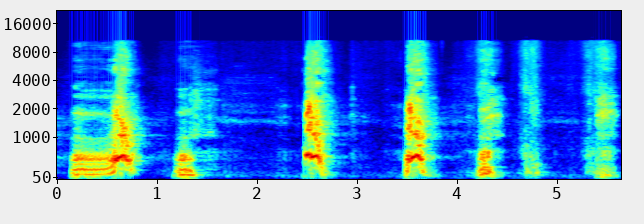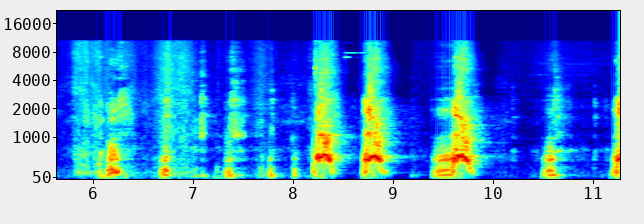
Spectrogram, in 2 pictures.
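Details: Inside a house, a dog barks at a doorstop a man keeps flicking; abrupt barks come in a quick series, some spaced a second apart, others clustered, with faint clicking sounds between.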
